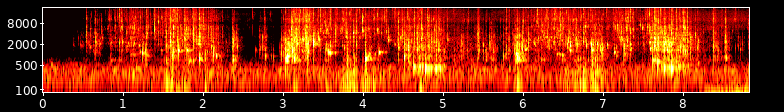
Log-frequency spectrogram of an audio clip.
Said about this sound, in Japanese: では、洗い流していきますね。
